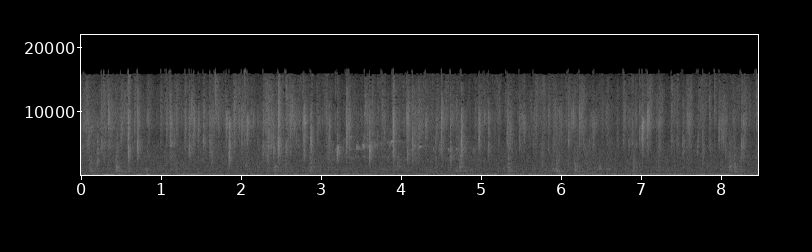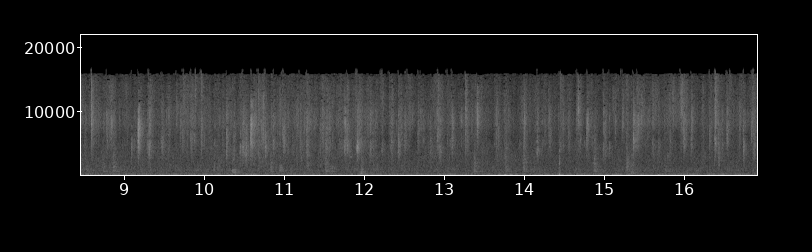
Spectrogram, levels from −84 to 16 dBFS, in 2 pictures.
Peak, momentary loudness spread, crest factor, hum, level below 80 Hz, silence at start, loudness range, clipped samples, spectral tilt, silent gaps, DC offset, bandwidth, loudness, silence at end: -8 dBFS; 4 LU; 26 dB; none; -54 dBFS; 0 s; 3 LU; under 0.1%; -0.5 dB/octave; none; under 0.1%; 17 kHz; -32 LUFS; 0 s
